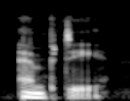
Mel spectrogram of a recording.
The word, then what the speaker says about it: empty: Right, like in the word empty. There is a P before the T, so we pronounce the T, empty.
